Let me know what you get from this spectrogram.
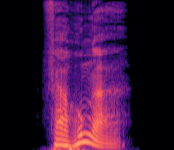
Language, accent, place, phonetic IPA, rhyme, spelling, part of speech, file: German, Germany, Berlin, [fɛɐ̯ˈhʊŋɐ], -ʊŋɐ, verhunger, verb, De-verhunger.ogg
- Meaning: inflection of verhungern: 1. first-person singular present 2. singular imperative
